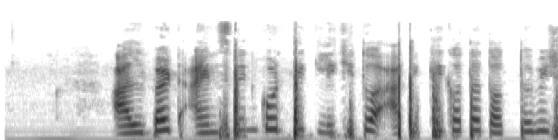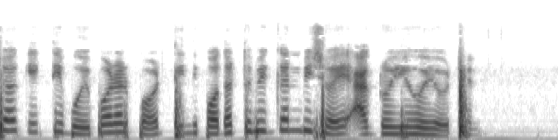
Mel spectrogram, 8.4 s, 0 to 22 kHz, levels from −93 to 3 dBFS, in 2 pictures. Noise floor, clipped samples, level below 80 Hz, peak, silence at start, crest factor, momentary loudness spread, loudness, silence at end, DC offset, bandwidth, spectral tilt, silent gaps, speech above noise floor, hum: -60 dBFS; under 0.1%; -52 dBFS; 0 dBFS; 0.85 s; 24 dB; 8 LU; -25 LUFS; 0.65 s; under 0.1%; 11.5 kHz; -5.5 dB/octave; none; 35 dB; none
